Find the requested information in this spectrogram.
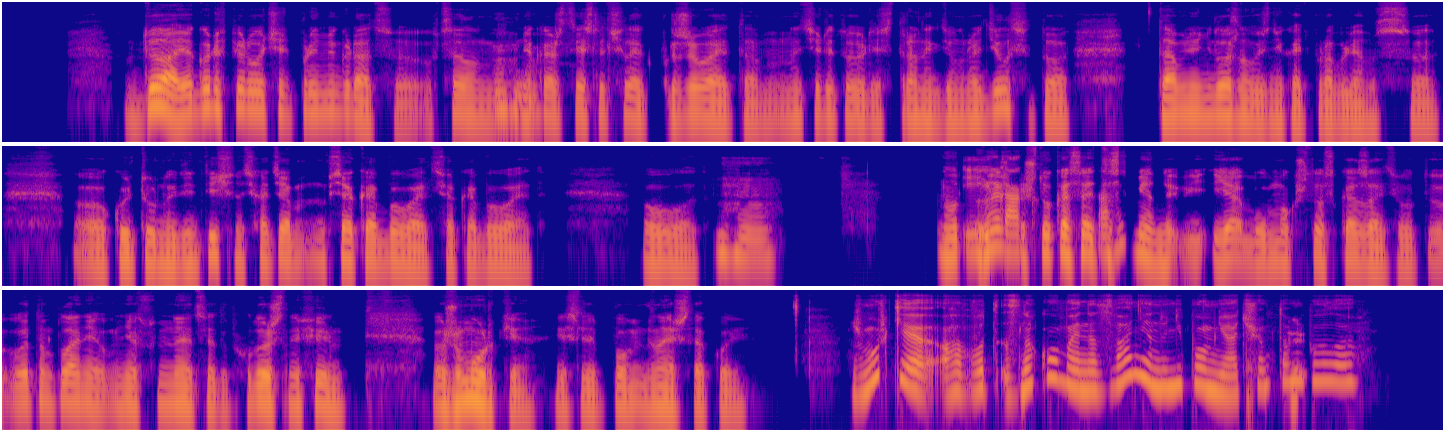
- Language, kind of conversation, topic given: Russian, podcast, Как музыка помогает сохранять или менять культурную идентичность?
- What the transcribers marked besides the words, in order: tapping; lip smack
